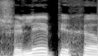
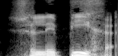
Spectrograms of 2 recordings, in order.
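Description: First: The stress is not on the third syllable. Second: The stress is on the third syllable. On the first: The speaker calls it wrong. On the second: The speaker calls it right.

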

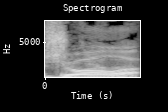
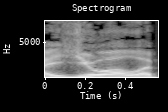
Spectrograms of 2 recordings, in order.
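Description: First: The name begins with a 'dzh' sound. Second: The name begins with a 'y' sound. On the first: The speaker calls it wrong. "Не Джола" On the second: The speaker calls it right. "а Йола, пишет Орион"

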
